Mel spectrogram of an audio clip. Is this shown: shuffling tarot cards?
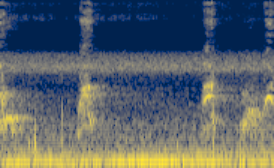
no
